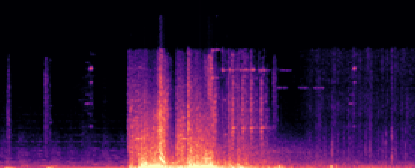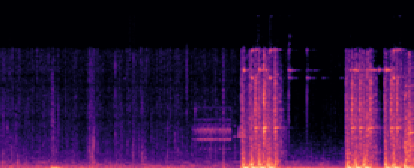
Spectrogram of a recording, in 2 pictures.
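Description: Gunfire in the RoboCop: Rogue City video game, loud bursts of shots crackling at the start and again near the end, with quieter rattling and ambience between.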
